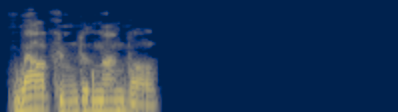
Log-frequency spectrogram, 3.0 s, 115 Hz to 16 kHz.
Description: Mumble mluví.
welcome_to_mumble.mp3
